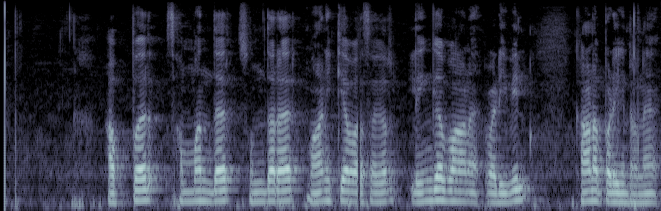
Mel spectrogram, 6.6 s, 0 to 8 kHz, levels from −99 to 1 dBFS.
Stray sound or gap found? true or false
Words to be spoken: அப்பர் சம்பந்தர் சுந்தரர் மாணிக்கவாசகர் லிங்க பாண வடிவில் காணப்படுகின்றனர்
true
